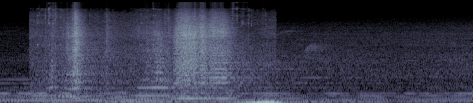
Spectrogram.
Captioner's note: couch scraping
